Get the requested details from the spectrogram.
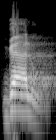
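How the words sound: It begins with a hard g sound. This is how Yemenis say it. "orang Yaman ... baca huruf qaf yang ga gitu"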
